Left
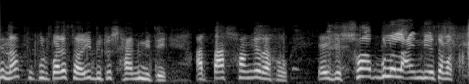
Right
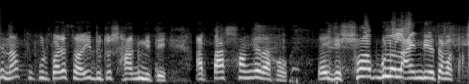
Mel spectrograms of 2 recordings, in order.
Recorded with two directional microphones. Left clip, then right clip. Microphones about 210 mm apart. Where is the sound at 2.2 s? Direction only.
35° right (ahead or behind).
